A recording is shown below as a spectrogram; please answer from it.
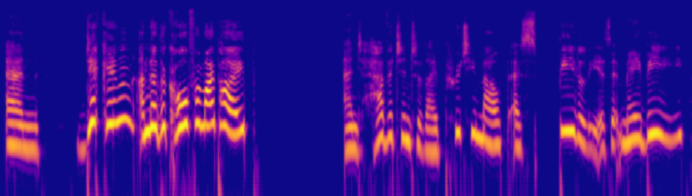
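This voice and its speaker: A woman voicing a doting, sharp-tongued old witch with a high, sharp tone. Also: dry recording, studio quality. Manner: fond and coaxing, archaic speech.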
